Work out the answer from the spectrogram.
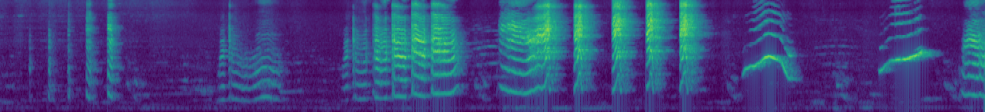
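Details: Captive green ring-necked parakeet talking indoors, repeating a phrase in rapid harsh syllables, with nasal harmonic-rich bursts and rising whistled notes toward the end.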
